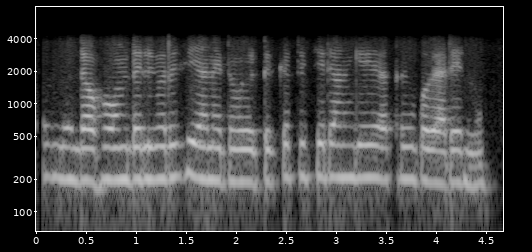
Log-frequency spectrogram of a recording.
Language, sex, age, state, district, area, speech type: Malayalam, female, 18-30, Kerala, Palakkad, rural, conversation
